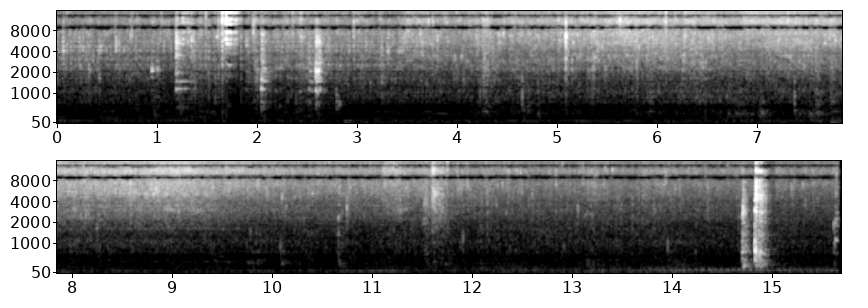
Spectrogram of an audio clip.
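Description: Chopped onions, green chillies and coriander sizzling in hot oil in a nonstick pan, stirred with a wooden spatula, a steady frying hiss. A few light clicks come in the first few seconds, and a sharp knock near the end is the loudest sound.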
